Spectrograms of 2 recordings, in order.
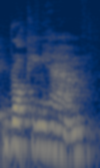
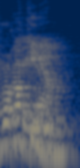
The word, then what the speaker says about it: Rockingham: parents live, which is spelled like rocking chair, but like Rockingham. Yeah. So the Aussies say Rockingham. Oh, we're going to Rockingham. Yeah. But like, if you were in England, you say Rockingham.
